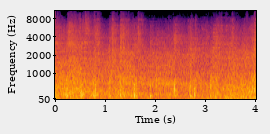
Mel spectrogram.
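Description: Shatabdi Express passenger coach running on the rails, with a steady rumble and irregular wheel clicks over rail joints and points.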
